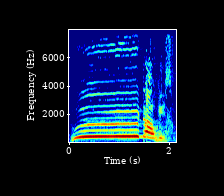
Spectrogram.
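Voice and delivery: high whooping "Woo, doggies"; excited whoop. Real, not acted. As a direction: let out a loud country "Woo". Excited exclamation from Kentucky.

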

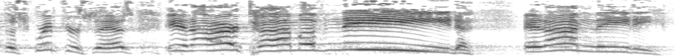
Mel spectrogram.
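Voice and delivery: high, loud revival cadence; impassioned preaching. Real, not acted. Preacher urging the congregation toward grace, impassioned preaching. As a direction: drive it home to the congregation, drawing out key words.

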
